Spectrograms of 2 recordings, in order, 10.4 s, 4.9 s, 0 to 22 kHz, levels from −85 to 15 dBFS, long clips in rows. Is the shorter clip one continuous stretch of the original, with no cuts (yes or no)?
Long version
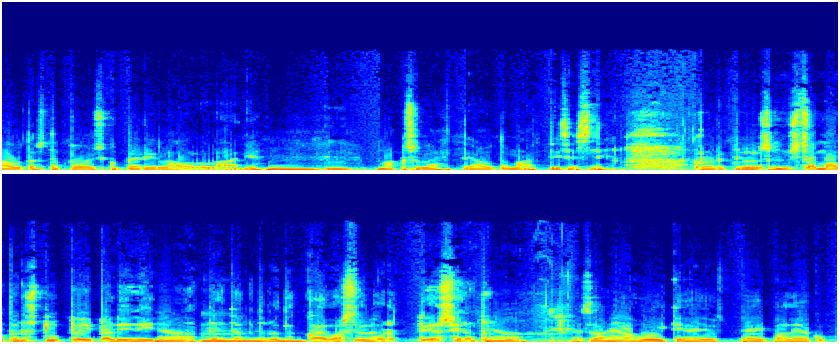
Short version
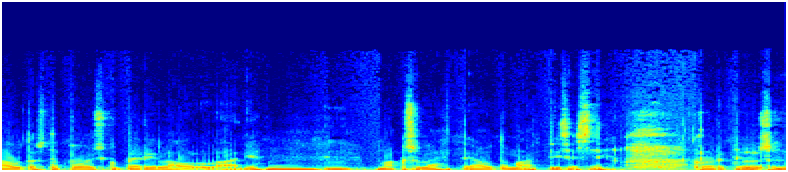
yes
